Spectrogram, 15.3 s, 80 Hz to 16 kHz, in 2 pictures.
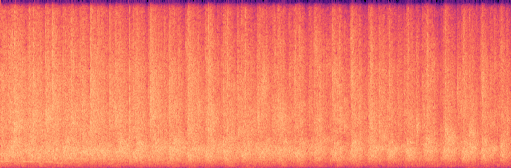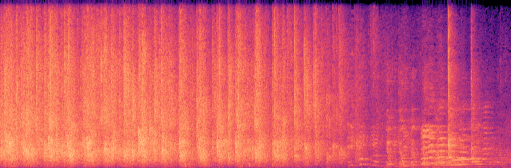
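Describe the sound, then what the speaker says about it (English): Loud, sustained applause from a conference audience welcoming guests Giulio Brizzi and Sylvester McCoy at POPCON 2020, dense clapping that slowly thins toward the end as a voice begins to speak. "Mesdames et messieurs, un tonnerre d'applaudissements pour nos invités Giulio Brizzi et Sylvester McCoy"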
